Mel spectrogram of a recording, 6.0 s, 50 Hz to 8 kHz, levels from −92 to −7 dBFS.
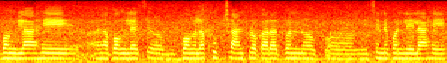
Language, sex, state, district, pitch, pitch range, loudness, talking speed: Marathi, female, Maharashtra, Gondia, 200 Hz, 195-205 Hz, -17 LUFS, 130 wpm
